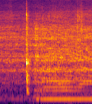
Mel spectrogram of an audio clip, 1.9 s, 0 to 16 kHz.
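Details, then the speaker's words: Delmonico FMS-749 AM-FM tabletop receiver during FM alignment, tuned to end of dial: a click then a steady low buzz at one pitch, also seen on the scope trace; electrical interference hum from the shop lights. "i don't know if you hear that buzz or not look at that trace that is these stupid lights"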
